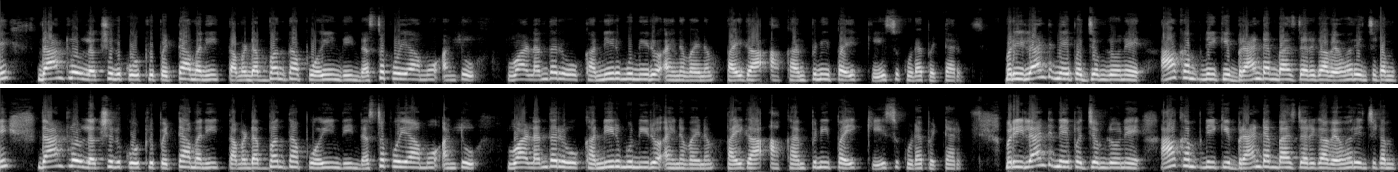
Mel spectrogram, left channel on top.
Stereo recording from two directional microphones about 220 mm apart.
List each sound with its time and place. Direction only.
0.0 s a woman's voice: 15° right (ahead or behind)
10.2 s speech: 10° right (ahead or behind)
